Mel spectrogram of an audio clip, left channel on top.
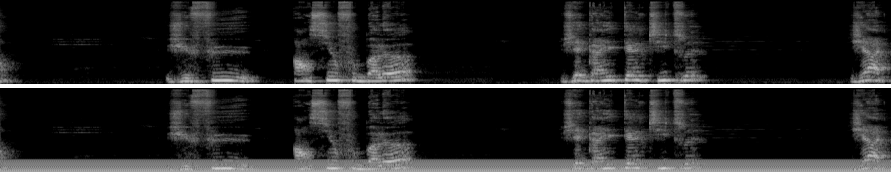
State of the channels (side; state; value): right; noise; hum, 2 dB below the sound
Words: Je fus ancien footballeur. J'ai gagné tel titre. J'ai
